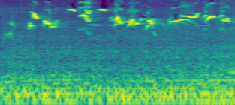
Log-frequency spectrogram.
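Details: Oriental magpie-robin, called a legendary warrior bird, singing sweet high whistles and quick slurred notes in a lively phrase over a steady low rumble of background noise.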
